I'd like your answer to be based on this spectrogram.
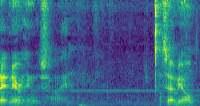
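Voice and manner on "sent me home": ordinary delivery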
